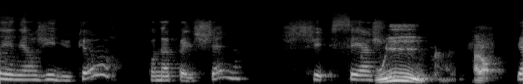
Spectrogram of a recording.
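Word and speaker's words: Shen: Et je dirais que l'entité énergétique qui se trouve au niveau du cœur, on l'appelle le chêne. Et comme tu l'as dit, effectivement, ça s'écrit Non, S-H-E-N et non pas comme l'arbre euh, ouais, chêne, encore que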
